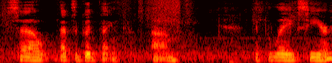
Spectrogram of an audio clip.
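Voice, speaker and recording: A woman with a New Jersey accent, very deep, low pitch and vocal fry, talking at a very slow pace. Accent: New Jersey American. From US Northeast, New Jersey. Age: 70s. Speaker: crafter, retired teacher. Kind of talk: live craft tutorial with chat. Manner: casual, chatty with filler words.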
